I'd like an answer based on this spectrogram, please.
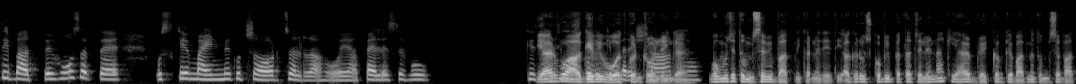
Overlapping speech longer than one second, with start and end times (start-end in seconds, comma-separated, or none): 5.4-7.0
